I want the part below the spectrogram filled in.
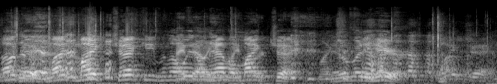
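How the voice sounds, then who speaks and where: A man's voice: sits high, animated, normal speed. A man making casual live announcements as the emcee of a club meeting. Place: large room at a club meeting. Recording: distant mic, loud crowd chatter.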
